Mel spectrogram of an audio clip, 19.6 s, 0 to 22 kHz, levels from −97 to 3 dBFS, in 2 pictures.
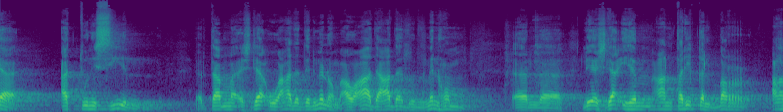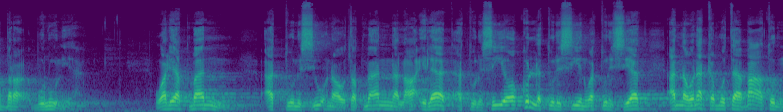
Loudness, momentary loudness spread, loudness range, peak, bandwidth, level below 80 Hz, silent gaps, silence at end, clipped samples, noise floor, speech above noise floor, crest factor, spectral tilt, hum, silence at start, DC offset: -31 LUFS; 11 LU; 4 LU; -14 dBFS; over 20 kHz; -66 dBFS; none; 0 s; under 0.1%; -63 dBFS; 32 dB; 18 dB; -5 dB/octave; none; 0 s; under 0.1%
